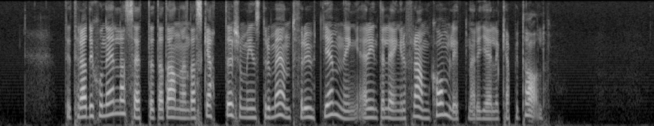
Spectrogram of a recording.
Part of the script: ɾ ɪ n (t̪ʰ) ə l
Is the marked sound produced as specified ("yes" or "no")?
no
